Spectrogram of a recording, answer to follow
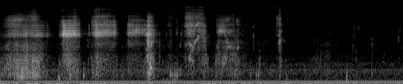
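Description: Close-up eating of seafood-boil crab: crab shell cracking and crunching with chewing, a quick run of sharp crackles in the first two seconds or so, then a few lighter clicks.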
